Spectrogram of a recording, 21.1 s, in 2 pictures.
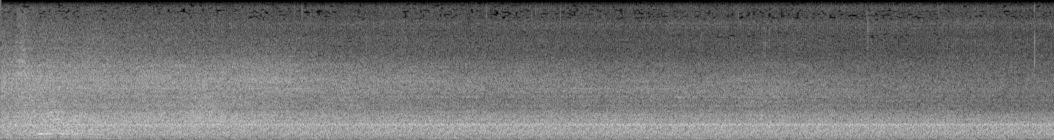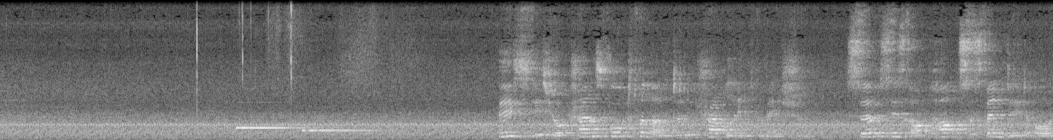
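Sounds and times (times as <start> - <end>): train rumbling away: 8.4 - 21.0.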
